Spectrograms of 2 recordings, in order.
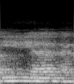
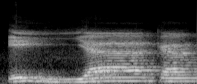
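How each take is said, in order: First: The y sound is short and single, said fast. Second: The y sound is held doubled. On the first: To the sunlight. The speaker calls it wrong. "apalagi kalau cepat cepat... Tasdidnya hilang" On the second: Only to You. The speaker calls it right. "Ya-nya ada apanya? Tasdid"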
